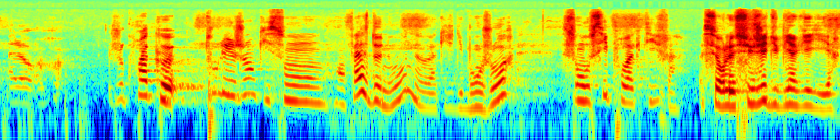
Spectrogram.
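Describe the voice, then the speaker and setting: Pausing long and often, a woman speaks at a fairly slow pace with very wide pitch swings. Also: fairly high pitch for a woman, big swings in loudness. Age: 60s. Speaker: local elected official. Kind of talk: panel discussion. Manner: halting.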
